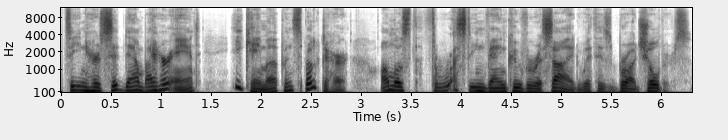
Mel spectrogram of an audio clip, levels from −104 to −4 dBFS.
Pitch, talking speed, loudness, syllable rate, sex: 130 Hz, 210 wpm, -16 LUFS, 5.4 syllables/s, male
